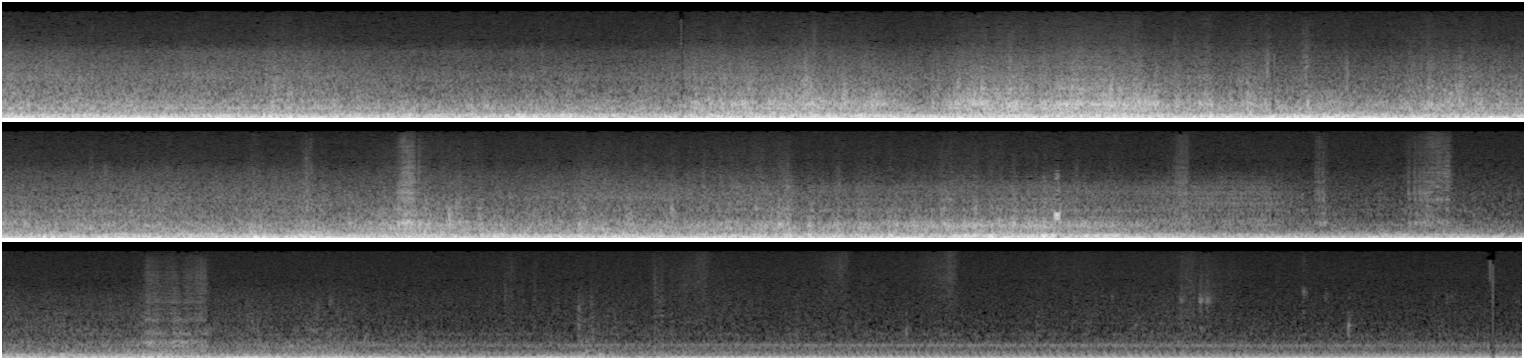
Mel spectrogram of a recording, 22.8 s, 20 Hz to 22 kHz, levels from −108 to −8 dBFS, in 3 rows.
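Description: Damaged data in the compressed stream makes the decoder misread corrupt frames and lose sync while it hunts for the next valid header, producing brief chirps or blips lasting about 55 ms, at 3.36–3.41, 6.31–6.37, 12.84–12.90, 15.87–15.93 and 22.64–22.69 s.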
